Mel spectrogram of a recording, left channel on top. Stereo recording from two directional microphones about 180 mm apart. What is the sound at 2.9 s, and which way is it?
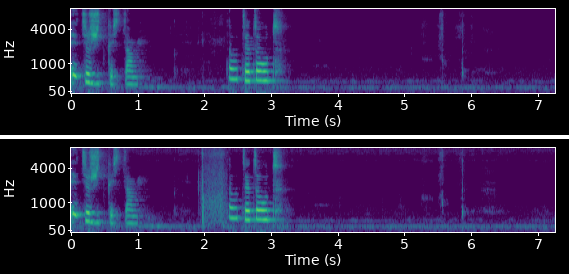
Speech, 25° right (ahead or behind).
